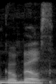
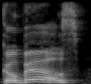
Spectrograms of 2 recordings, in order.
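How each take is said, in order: First: It is said with little energy. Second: It is said with much more energy. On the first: The speaker calls it wrong. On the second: The speaker calls it right.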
